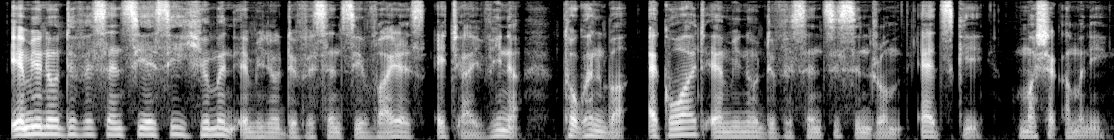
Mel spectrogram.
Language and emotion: Manipuri, neutral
